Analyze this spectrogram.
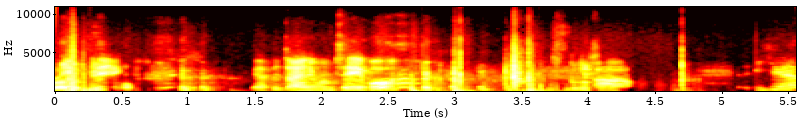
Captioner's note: laughter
